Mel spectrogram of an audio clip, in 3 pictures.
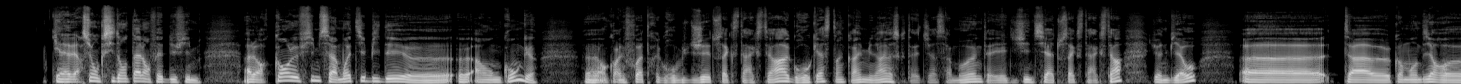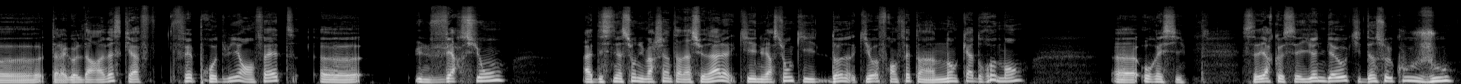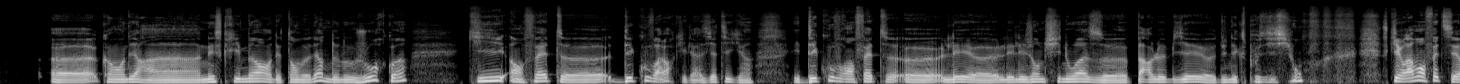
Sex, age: male, 20-39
